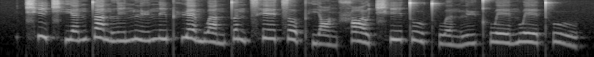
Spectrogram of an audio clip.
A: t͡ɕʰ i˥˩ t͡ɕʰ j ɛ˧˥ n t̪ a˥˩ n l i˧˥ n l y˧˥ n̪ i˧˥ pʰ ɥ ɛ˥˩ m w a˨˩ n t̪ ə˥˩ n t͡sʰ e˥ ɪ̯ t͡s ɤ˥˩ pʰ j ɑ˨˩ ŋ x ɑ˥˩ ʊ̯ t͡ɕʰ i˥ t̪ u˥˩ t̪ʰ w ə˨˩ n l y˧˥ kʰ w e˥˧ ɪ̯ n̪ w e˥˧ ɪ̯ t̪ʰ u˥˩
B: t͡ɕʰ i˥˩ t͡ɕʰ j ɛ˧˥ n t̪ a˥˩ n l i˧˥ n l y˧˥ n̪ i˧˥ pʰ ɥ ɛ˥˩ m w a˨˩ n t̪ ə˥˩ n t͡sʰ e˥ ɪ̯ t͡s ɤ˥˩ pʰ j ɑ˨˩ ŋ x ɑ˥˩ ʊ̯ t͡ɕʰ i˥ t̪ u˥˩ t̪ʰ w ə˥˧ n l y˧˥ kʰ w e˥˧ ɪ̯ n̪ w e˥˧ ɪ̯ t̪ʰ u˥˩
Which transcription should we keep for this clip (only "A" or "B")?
A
